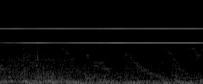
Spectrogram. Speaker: beeping sound and that basically means that the line has continuity and the line has passed for a green light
